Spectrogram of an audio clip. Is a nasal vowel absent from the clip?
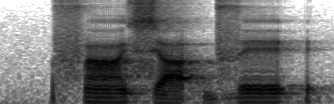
no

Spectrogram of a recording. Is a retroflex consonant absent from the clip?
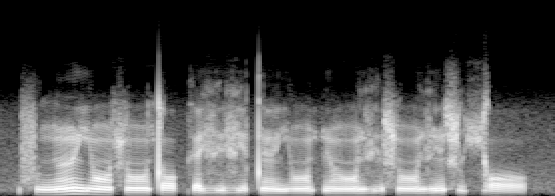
yes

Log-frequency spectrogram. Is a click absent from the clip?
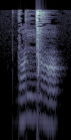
no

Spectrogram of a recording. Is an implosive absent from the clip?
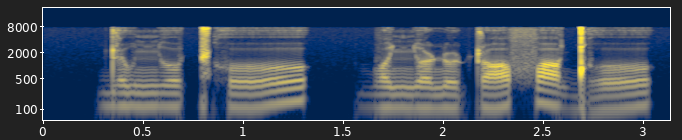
yes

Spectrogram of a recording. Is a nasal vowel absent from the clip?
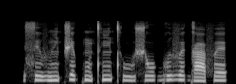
no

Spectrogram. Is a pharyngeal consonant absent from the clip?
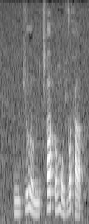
no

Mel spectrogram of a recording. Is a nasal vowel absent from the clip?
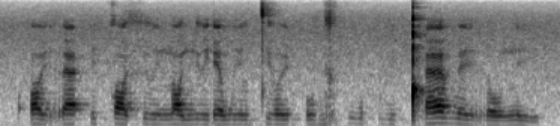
yes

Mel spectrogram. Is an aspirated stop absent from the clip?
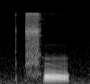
no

